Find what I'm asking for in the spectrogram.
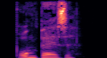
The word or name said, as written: brumbasse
